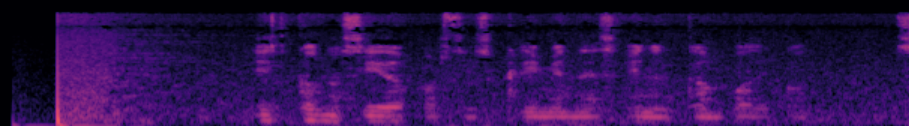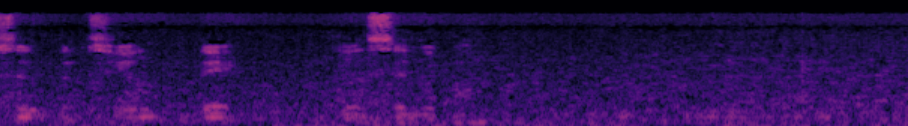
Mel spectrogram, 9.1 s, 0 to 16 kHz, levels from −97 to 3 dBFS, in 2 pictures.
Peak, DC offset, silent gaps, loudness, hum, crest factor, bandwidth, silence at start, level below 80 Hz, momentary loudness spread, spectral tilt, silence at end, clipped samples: -20 dBFS; under 0.1%; none; -48 LUFS; none; 32 dB; 11.5 kHz; 0.05 s; -68 dBFS; 20 LU; -2.5 dB/octave; 0 s; under 0.1%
